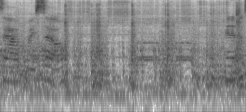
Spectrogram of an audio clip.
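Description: A Brother ScanNCut machine cutting small paper tags, giving a steady mechanical whir with repeated motor sweeps and clicks while a person talks over it.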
